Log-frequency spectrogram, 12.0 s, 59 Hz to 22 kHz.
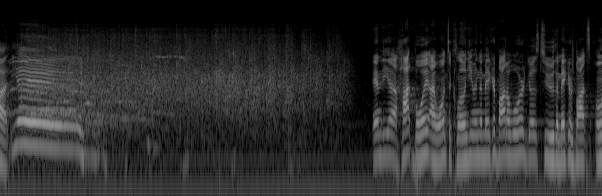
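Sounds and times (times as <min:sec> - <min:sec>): audience applauding: 0:00.6 - 0:07.1.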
